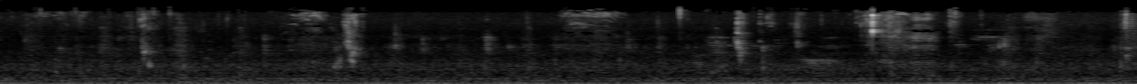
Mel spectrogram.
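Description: A person chewing and biting into fried chicken coated in sambal, eaten by hand, with wet mouth clicks and smacks scattered irregularly over a steady low hum.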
